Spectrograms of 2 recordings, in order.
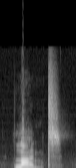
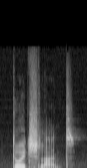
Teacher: In German, no matter how loud you're speaking, an end of the word D is always going to be T.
